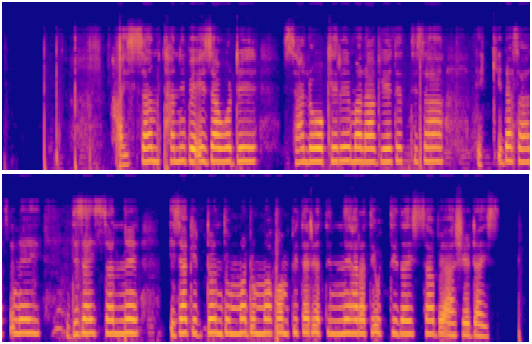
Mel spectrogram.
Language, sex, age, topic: Gamo, female, 25-35, government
